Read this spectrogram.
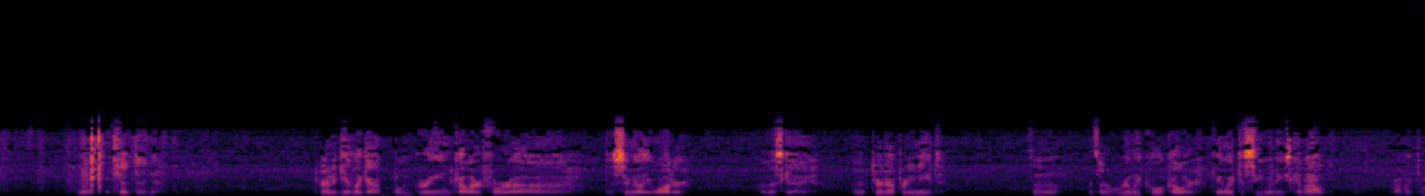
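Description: A man talks close by, calmly explaining.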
